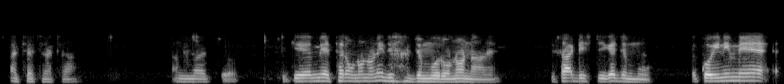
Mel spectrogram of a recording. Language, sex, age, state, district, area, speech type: Dogri, male, 18-30, Jammu and Kashmir, Udhampur, urban, conversation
